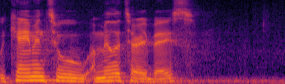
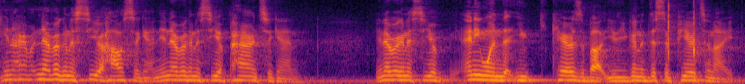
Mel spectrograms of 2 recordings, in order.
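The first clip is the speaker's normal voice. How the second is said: fast, higher taunting with a hammer on never; mock police taunt; 5 semitones higher, faster than usual. Police taunting the detainees, fast and higher. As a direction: rub in that they'll never go home. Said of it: "they're like".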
